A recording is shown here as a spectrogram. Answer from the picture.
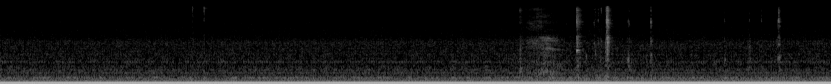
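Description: Steady low electrical hum in the recording, unchanging throughout, with a few faint clicks about five to six seconds in.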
